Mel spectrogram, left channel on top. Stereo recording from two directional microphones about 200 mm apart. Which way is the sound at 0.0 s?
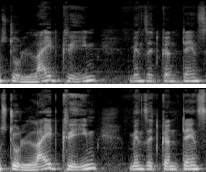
50° right (ahead or behind).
